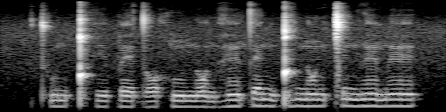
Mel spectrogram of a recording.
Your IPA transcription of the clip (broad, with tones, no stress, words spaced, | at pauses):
tʼu˩n ǃʰɪ˩pɛ˩dɔ˩ xũ˩nɔ˩nɦɛ̃˥ t̪ɛ˥nɡ͡ǃɛ˥nɾɔ̃˥nǀɪ˥n ðɛ̃˥bɛ̃˥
